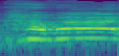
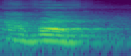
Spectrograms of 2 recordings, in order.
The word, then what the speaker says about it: hour: பட் இங்கே ஹெச்ன்ற இடத்துல நம்ம எப்படி and யூஸ் பண்ணுவோம் அப்படின்னா here the H is silent. ஸோ this is also a exceptional case. இதை நம்ம சொல்லும் போது an hour அப்படி சொல்ல மாட்டோம். an hour, an honest man, an honorable person.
